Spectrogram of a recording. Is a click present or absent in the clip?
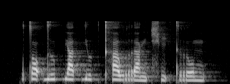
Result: absent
